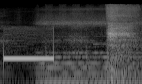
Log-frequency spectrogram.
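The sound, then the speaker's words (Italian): A single steady ringing tone of an outgoing phone call to a listener sounds for about a second, loud and clear, followed by a faint open-line hum and a brief rustle of noise near the end. “Un altro squillo e poi mettiamo giù e proviamo l'altro.”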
